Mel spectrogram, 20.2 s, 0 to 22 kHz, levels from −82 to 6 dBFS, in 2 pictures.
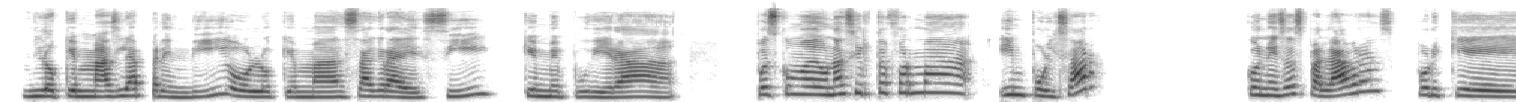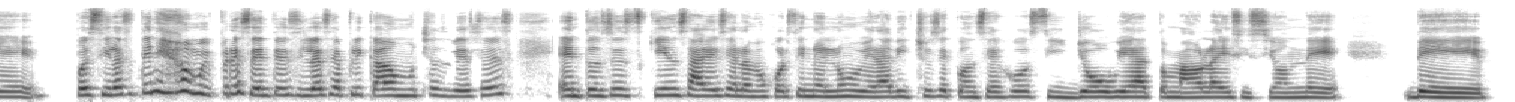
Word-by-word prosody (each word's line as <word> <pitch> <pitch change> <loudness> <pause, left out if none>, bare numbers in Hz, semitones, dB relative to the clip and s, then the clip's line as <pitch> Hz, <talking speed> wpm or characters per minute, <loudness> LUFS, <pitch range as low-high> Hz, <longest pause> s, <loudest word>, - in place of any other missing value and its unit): Lo 230 0 +1
que 230 - +2
más 220 0 +4
le 250 +1 +1
aprendí 230 +2 -4
o 245 -4 +1
lo 210 -1 0
que 205 0 -6
más 200 +1 +1
agradecí 225 +7 0
que 245 - -2
me 220 -2 -1
pudiera, 200 -1 -1 0.5
pues, 295 0 +8
como 310 -1 0
de 300 -1 +5
una 300 +2 +3
cierta 360 +1 -1
forma, 370 0 -1 0.4
impulsar 265 -7 +2 1.1
con 285 -3 0
esas 295 +5 +1
palabras, 335 - +3
porque, 235 -6 -1 0.2
pues, 270 +1 +4
sí 285 - 0
las 285 +2 +1
he - - -13
tenido 390 +4 +4
muy 340 -3 +1
presente, 275 -4 +1
sí 265 - -6
las 260 +2 +1
he 285 - -1
aplicado 270 -2 +1
muchas 250 0 -6
veces. 270 +8 -4 0.3
Entonces, 250 +2 0
quién 265 0 -2
sabe 245 -2 +1
si, 260 - -2
a 245 - -3
lo 225 - -1
mejor, 220 0 -5
sin 230 -1 -4
él 215 -1 -2
no 225 - -3
me 230 - -3
hubiera 205 -1 -2
dicho 220 +2 -7
ese 230 0 -5
consejo, 210 0 -3
si 205 -1 -3
yo 205 +2 0
hubiera 205 0 +1
tomado 195 -1 0
la 195 0 -2
decisión 190 -1 -3
de 185 -1 -2 0.4
de 185 -3 +2
230 Hz, 180 wpm, -23 LUFS, 205-275 Hz, 1.1 s, pues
